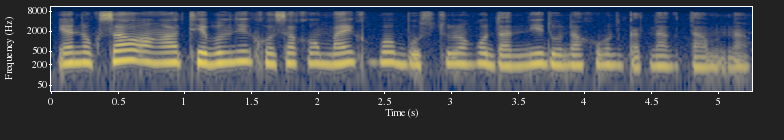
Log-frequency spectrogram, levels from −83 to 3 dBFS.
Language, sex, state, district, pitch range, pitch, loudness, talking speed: Garo, female, Meghalaya, West Garo Hills, 200-235 Hz, 220 Hz, -18 LUFS, 135 wpm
